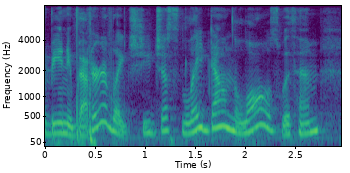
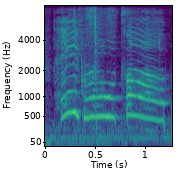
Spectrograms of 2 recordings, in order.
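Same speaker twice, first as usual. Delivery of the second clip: much higher mock friendly greeting; mock Alyssa greeting. Vlogger imitating Alyssa calling Savannah, much higher mock greeting. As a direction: pitch it way up, imitating a bubbly caller.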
